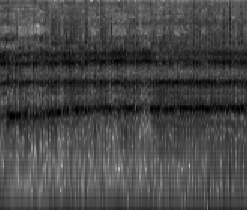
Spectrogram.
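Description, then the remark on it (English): A woman lets out a long, loud, drawn-out burp, deep and rumbling with a strained, tonal quality, sustained steadily for several seconds. “I do want to hear … burp. There she is. She's got some meaty burps there.”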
